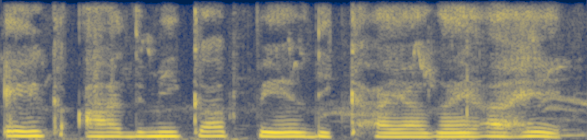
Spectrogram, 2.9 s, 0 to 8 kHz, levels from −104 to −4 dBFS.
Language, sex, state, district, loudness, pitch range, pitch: Hindi, female, Assam, Kamrup Metropolitan, -13 LUFS, 225-255 Hz, 230 Hz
